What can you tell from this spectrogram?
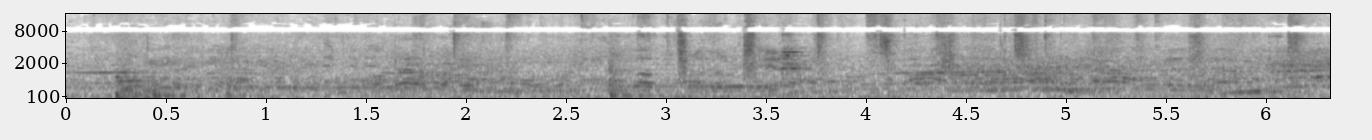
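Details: Cattle unloaded from a truck give low, drawn-out moos with stacked harmonics, mixed with excited voices of onlookers and a busy outdoor crowd.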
